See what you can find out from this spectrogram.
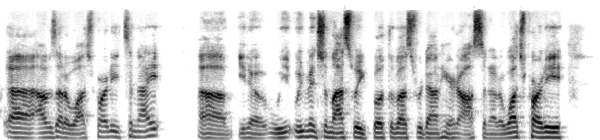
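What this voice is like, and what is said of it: Slightly hoarse, strained voice. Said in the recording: “My voice is a little shot.”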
